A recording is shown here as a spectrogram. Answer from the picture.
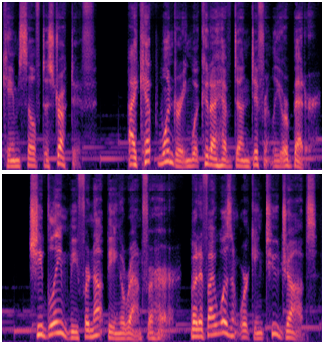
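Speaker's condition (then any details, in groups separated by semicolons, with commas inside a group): No condition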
